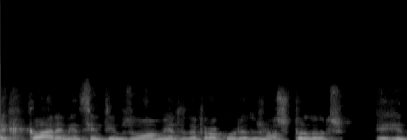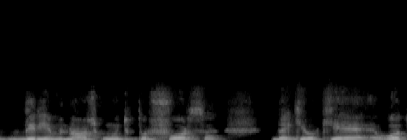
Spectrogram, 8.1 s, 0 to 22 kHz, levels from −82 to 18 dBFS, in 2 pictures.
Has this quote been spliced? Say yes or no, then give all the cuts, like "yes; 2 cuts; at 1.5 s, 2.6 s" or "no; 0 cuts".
no; 0 cuts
